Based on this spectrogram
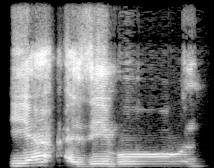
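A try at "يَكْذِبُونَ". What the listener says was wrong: Yak bukan ya ya, Bu. Yak, yak, yak, kap, yak. Yakdzibun yang ini.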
